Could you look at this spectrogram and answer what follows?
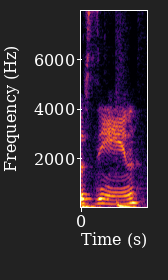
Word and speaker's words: zine: call it zone so zine z oh it's pronounced z well because it's like magazine right you don't say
